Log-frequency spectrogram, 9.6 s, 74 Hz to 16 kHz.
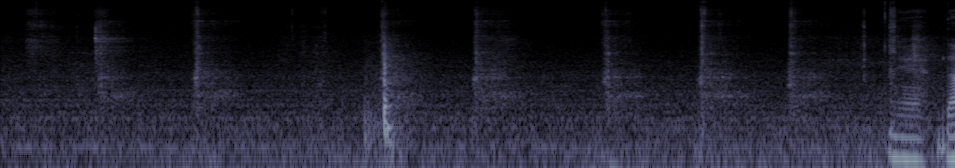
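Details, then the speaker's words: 2012 Audi A6 2.0 TDI during timing belt replacement, belt and pulleys removed, water pump turned by hand: dry, evenly spaced ticks about once a second; worn water pump bearing, pump replaced. "water pump is shot"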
